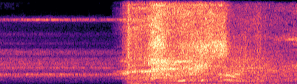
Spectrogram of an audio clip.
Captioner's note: hissing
